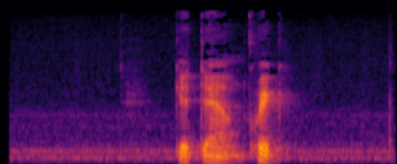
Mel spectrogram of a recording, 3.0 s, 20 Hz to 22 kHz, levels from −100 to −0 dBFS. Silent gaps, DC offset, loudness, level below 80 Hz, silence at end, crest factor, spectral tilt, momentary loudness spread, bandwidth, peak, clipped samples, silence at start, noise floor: none; under 0.1%; -30 LUFS; -78 dBFS; 0.8 s; 24 dB; -6 dB/octave; 7 LU; 16 kHz; -10 dBFS; under 0.1%; 1.35 s; -56 dBFS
